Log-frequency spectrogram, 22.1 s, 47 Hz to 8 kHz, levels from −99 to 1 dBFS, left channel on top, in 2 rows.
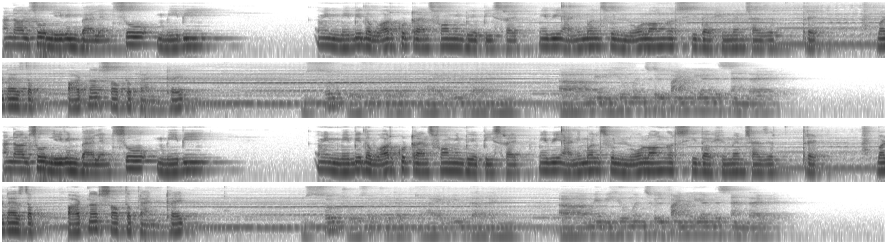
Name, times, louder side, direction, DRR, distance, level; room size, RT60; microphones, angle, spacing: voice 1, 0.0-2.5 3.9-6.5 6.7-9.7 10.0-10.2 10.8-11.5 11.9-13.3, right 2 dB, 70° right, 10 dB, 1.1 m, -28 dB
sound 1, 5.9-19.0, left 2 dB, 25° left, 0.7 m, -45 dB
voice 2, 14.8-20.8, right 1 dB, 35° right, -3 dB, 6.4 m, -42 dB
27.5 x 10.0 x 4.3 m, 0.97 s
head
